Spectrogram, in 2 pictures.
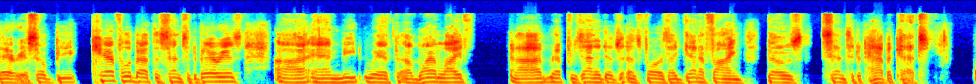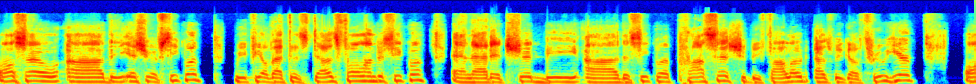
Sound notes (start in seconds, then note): none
